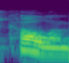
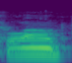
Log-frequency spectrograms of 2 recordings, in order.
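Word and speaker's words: Colón: earlier I said that Ernie Colon's last name was Colin but that's I think he pronounces it cologne this number eight covered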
